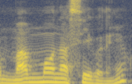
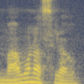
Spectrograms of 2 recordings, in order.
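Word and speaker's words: μαμωνᾶς: 이 재물이라고 하는 헬라어가 맘모나스이거든요. 혹은 마모나스라고 발음하기도 하는데요.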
